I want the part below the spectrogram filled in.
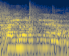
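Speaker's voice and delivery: put-on a child's smug taunt. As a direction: gloat like a defiant toddler. Toddler's defiant taunt, acted.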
